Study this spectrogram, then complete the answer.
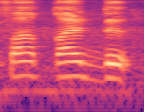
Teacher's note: دال پر سکون ہے، یہ قلقلہ ہے، پڑھتے وقت آواز ٹکرائے گی۔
